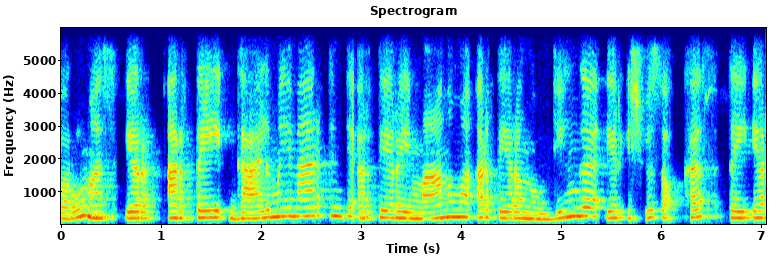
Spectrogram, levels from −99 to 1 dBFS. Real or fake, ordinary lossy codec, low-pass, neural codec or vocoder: real; Opus, 32 kbps; 5.4 kHz; none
